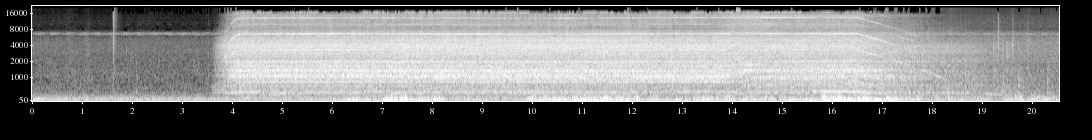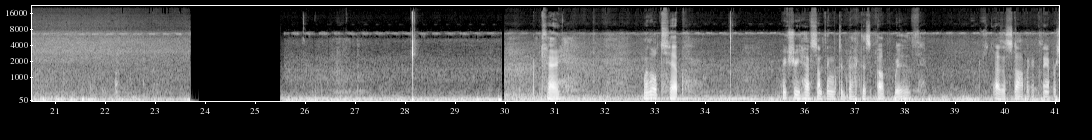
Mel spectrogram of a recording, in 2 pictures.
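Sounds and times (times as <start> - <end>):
power tool motor whine: 3.5 - 20.6.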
